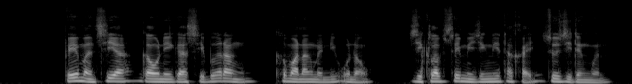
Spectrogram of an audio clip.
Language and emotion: Bodo, sad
